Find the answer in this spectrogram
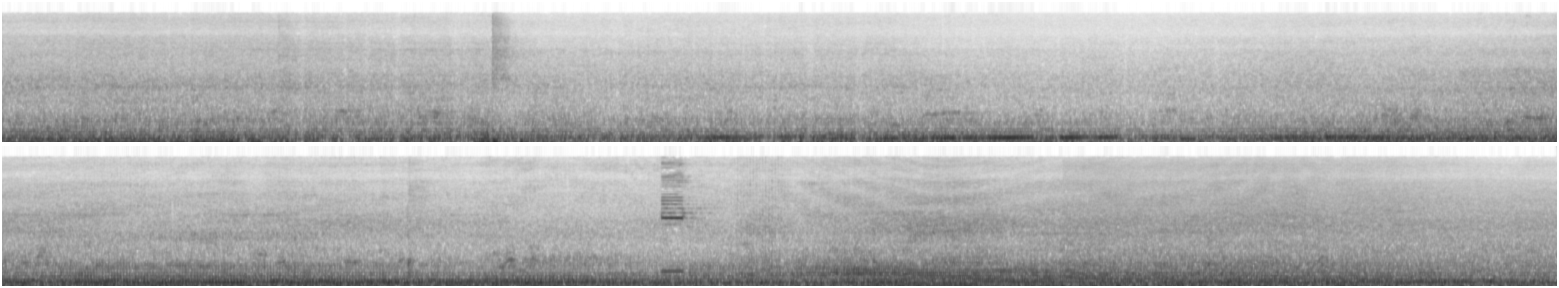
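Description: Vehicle and road noise from driving through city traffic: a steady low rumble, with other traffic passing and a short, high horn-like beep about three-quarters of the way through.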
